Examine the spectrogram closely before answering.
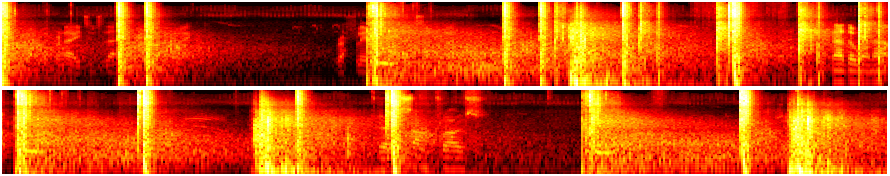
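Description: Rifle shots crack loudly and echo across open country.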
